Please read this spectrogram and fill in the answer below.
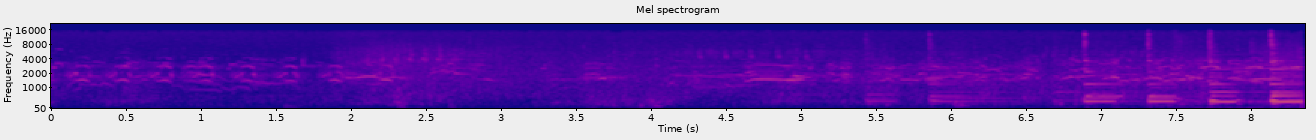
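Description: Faint background of small birds chirping rapidly. About five seconds in, plucked notes of background music come in and grow louder toward the end.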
